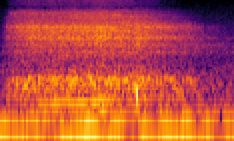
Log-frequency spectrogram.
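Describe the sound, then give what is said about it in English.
A slow breath, heard as a long, soft, airy hiss that swells and holds steadily for about two seconds with no talking. “Taking another breath in and out here, a slow breath in”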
